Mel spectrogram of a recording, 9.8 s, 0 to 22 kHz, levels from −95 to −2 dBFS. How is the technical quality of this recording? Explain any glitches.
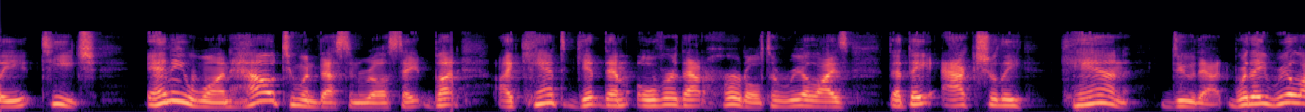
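There's one brief glitch over the mSBC Bluetooth headset link. At 3.37 s, between "invest in real estate" and "I can't get them", concealed Bluetooth headset packet loss fills a 15 ms gap by repeating the last stretch of waveform, leaving a brief buzzy tone with a small warble where speech returns.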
